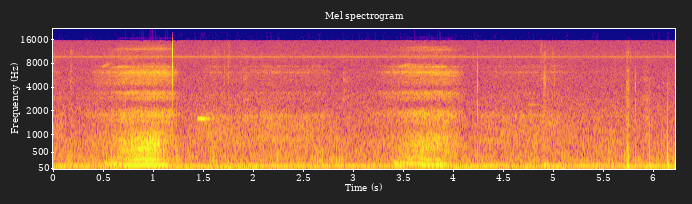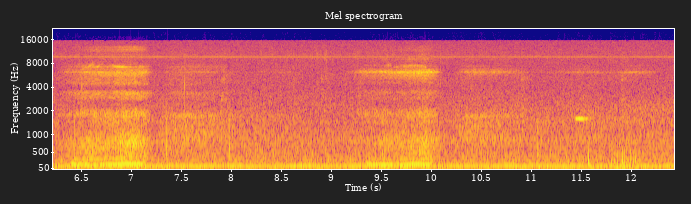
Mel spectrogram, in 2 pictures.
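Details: 1-year-old child snoring loudly: soft low snores with a breathy rasp about every three seconds, roughly 20 per minute, against a steady hum; ordinary snoring.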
